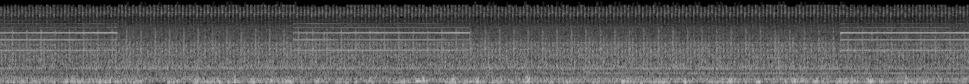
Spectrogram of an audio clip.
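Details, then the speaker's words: Dodge Caliber, believed to be a 2012, at idle. Fast, uneven metallic ticking over the engine hum with a faint whistle. Codes had pointed to the cam sensors, but the diagnosis is timing chain rattle. "ya tenemos básicamente un diagnóstico de que el problema lo tenemos en la cadena de tiempo"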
